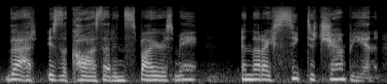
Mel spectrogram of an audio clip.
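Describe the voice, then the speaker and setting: A woman speaks in her natural, medium-pitched voice with fairly even intonation and a moderate pace, voicing a courteous, playful, refined young male swordsman-scholar for a game. The delivery is polite, composed, formal and gently teasing, over faint background noise.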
